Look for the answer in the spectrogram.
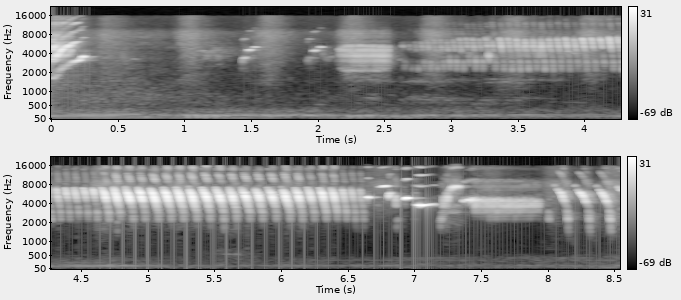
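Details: Belgian canary song meant for training: quiet chirps and a low hum at first, then a sustained buzzy rolling trill swelling in volume, followed by a short whistle and a series of descending chips.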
